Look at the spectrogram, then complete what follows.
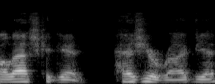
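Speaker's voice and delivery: low, dropped voice, action-movie line delivery. Retelling a set story, quoting an actor waiting in a cryo chamber: Dolph Lundgren impression. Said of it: "Dolph Lundgren's hard to do".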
